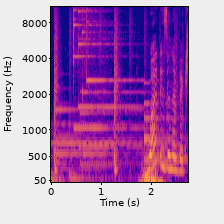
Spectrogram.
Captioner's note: gentle music; bells chiming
